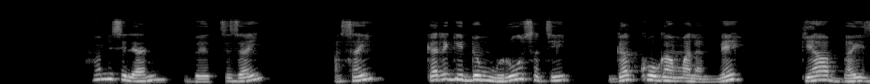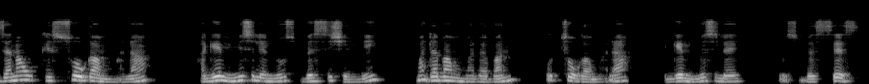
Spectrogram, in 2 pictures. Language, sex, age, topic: Gamo, male, 18-24, agriculture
